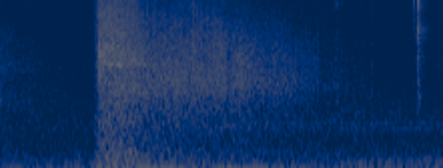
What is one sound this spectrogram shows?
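A fiery whoosh bursts out and slowly fades.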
